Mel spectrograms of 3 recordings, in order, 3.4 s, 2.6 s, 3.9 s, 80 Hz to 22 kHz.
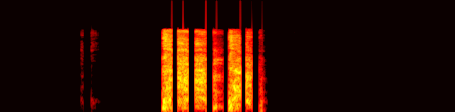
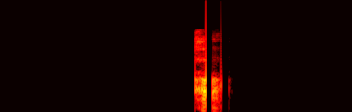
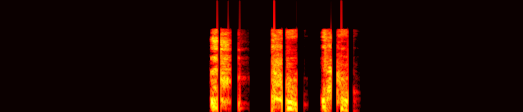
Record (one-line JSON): {"cough_length": "3.4 s", "cough_amplitude": 31338, "cough_signal_mean_std_ratio": 0.27, "exhalation_length": "2.6 s", "exhalation_amplitude": 15599, "exhalation_signal_mean_std_ratio": 0.14, "three_cough_length": "3.9 s", "three_cough_amplitude": 30222, "three_cough_signal_mean_std_ratio": 0.25, "survey_phase": "alpha (2021-03-01 to 2021-08-12)", "age": "45-64", "gender": "Male", "wearing_mask": "No", "symptom_cough_any": true, "symptom_shortness_of_breath": true, "symptom_fatigue": true, "symptom_fever_high_temperature": true, "symptom_headache": true, "symptom_onset": "3 days", "smoker_status": "Never smoked", "respiratory_condition_asthma": false, "respiratory_condition_other": false, "recruitment_source": "Test and Trace", "submission_delay": "1 day", "covid_test_result": "Positive", "covid_test_method": "RT-qPCR", "covid_ct_value": 23.3, "covid_ct_gene": "ORF1ab gene", "covid_ct_mean": 24.3, "covid_viral_load": "11000 copies/ml", "covid_viral_load_category": "Low viral load (10K-1M copies/ml)"}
